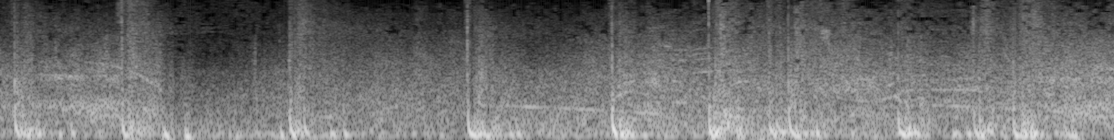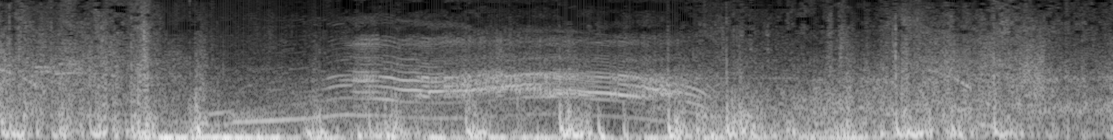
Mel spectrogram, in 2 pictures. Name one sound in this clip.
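Explosions boom close by.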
